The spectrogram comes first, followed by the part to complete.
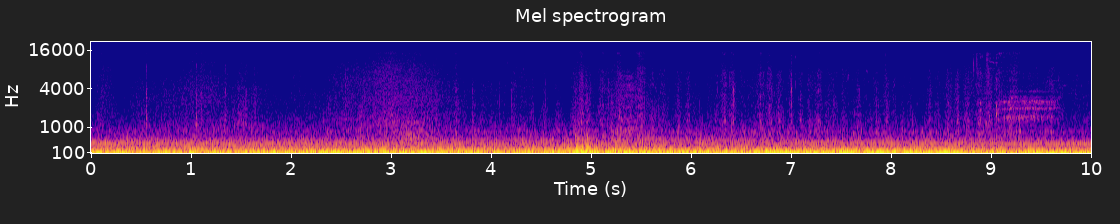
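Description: Car engine and road rumble heard from inside the cabin while driving slowly, a steady low hum.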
